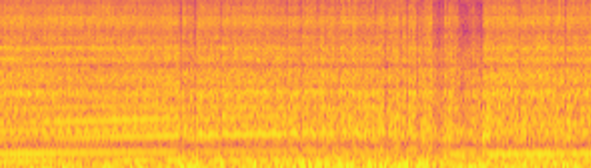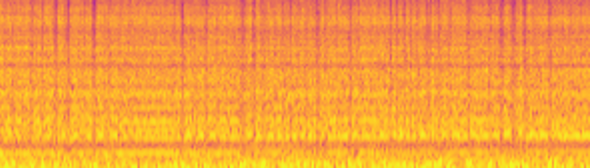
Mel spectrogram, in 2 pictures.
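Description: Engine screaming at high revs under load, with uneven stumbles and brief dropouts in the note; a misfire, cause unknown.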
